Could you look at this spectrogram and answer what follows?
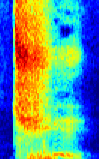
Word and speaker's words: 去: Untuk pinyin-nya itu pakai Ci ya. Jadi bukan bacanya Q lagi ini. Bacanya Ci ya. Terus ada U. Ada nada keempat. Cu.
